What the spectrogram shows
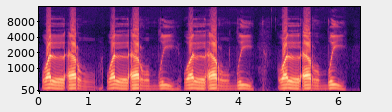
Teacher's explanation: Kemudian wal ardi, ini ada alif lam qamariyah yaitu alif lam yang tertulis tapi dia dibaca huruf lamnya dengan jelas. Wal ardi, ro-nya di sini ada hukum tajwid berupa ro tafkhim, jangan wal ardi, tapi dia ro tebal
